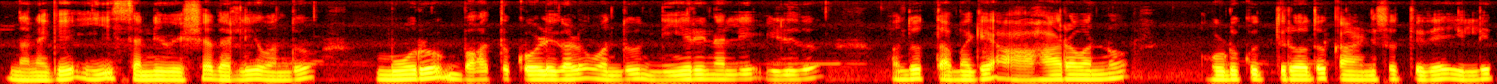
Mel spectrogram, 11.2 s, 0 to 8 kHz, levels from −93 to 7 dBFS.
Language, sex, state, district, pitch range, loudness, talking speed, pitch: Kannada, male, Karnataka, Bellary, 110-125 Hz, -16 LUFS, 70 wpm, 115 Hz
